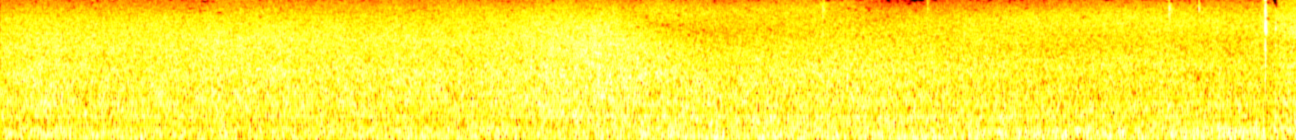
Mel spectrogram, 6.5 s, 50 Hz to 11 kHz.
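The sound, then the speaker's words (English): A steady, broad roar of violent Pacific Ocean surf heard from an overlook hundreds of feet above on the Pacific Coast Highway (Route 1), just north of Bodega Bay, California, on a mild day of about 65 to 70 degrees, with wind blending in; no distinct individual wave crashes stand out, and nobody speaks. “So I pulled over onto this escarpment overlook, looking down hundreds of feet to the ocean below, which is really violent and active, and it is a beautiful sight.”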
